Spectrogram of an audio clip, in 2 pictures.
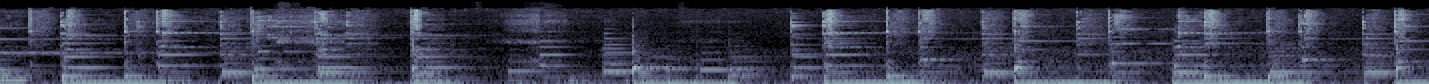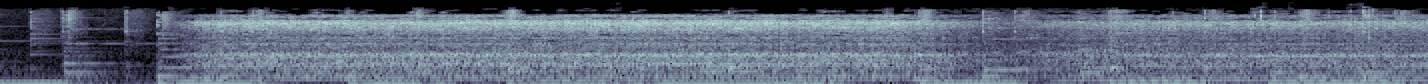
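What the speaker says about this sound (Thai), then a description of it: "เมื่อใส่ส่วนผสมต่างๆ ลงไป ในโถเรียบร้อยแล้ว ก็กดปั่นได้เลยจ้า" Music plays at first, then a blender starts up midway, loud and steady, whirring through banana, yogurt, cocoa powder and vanilla for a chocolate banana ice cream and running to the end.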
